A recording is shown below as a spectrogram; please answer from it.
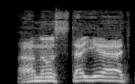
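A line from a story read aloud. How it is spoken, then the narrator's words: Roared after someone. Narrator (Russian): проревел в спину уходящей фигуре Бергман Геринг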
